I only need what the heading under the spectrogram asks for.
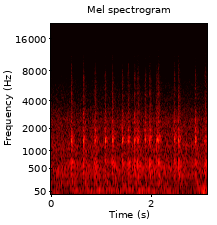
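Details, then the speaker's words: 1991 Toyota Celica GT with headlights switched on but not lighting: sharp light clicks repeat about four or five times a second from the relay, so power is present and the fuse is fine. Owner suspects failed H4 bulbs, not confirmed. "mean, there's power to it, you can hear the relay clicking, so it can't be a fuse that's popped, so it must be the bulbs that have gone."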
